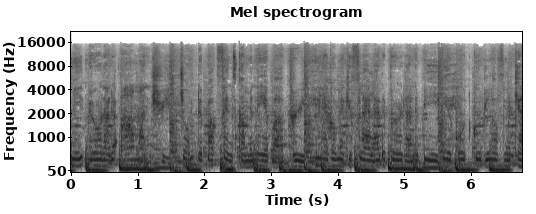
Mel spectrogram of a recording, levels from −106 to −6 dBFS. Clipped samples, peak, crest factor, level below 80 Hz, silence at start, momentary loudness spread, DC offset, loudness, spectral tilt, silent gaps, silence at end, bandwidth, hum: under 0.1%; -6 dBFS; 14 dB; -26 dBFS; 0 s; 2 LU; under 0.1%; -19 LUFS; -4 dB/octave; none; 0 s; 16 kHz; none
